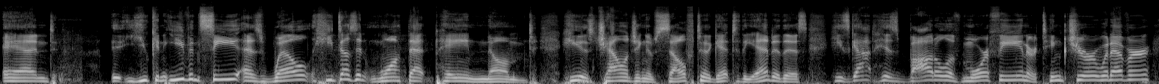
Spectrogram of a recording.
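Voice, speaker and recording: A man's voice: on the high side, a little slow. A man co-hosting a casual movie discussion, animatedly acting out scenes as he retells them. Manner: animated, acts out scenes in voices. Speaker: podcast co-host.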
